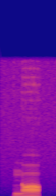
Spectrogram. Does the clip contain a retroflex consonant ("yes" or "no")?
no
